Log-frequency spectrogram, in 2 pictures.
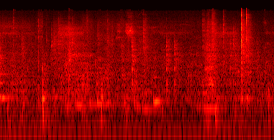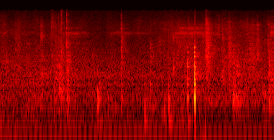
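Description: Hushed meeting room during a vote: scattered small clicks and knocks from people handling things at a table, with faint murmuring. A couple of sharper clicks come about five seconds in and near the end.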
